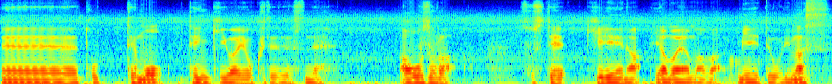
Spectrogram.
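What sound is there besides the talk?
insects chirping outdoors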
